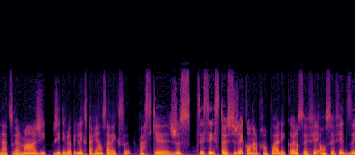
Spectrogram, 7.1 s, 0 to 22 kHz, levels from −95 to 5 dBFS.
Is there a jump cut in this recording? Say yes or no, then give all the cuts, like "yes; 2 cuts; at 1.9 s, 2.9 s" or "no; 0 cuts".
yes; 3 cuts; at 2.7 s, 3.9 s, 6.0 s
